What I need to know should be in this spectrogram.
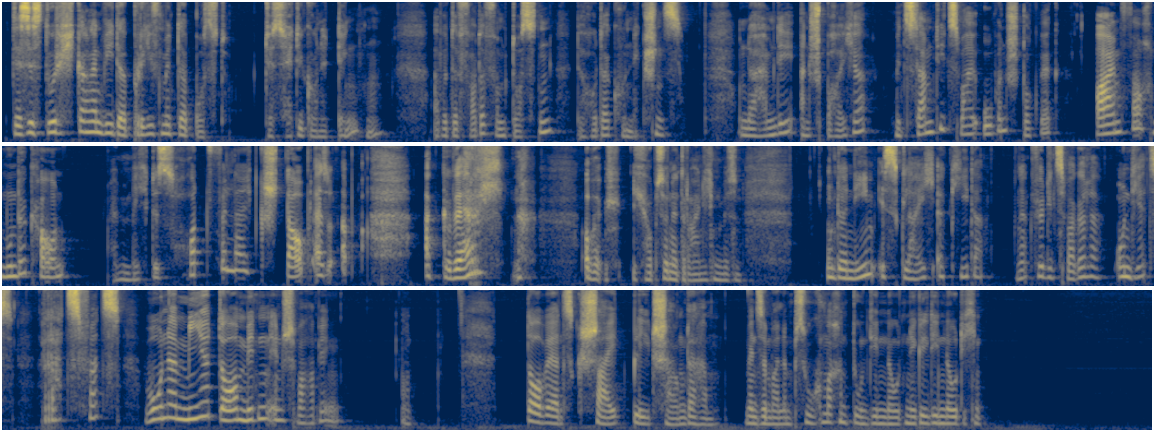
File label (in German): Fränkisch, sprachdemos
